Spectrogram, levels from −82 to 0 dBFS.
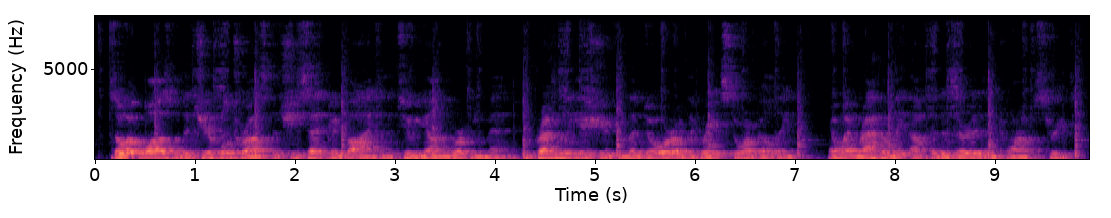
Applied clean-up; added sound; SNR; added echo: none; Drum kit; 17 dB; reverberation time 0.6 s.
